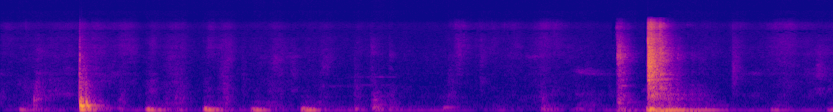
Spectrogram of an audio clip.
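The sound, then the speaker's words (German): A door is handled and shut: a sharp knock, then a string of softer clicks and bumps, and finally a heavy, loud thud as it closes. No one speaks. “Ich mache kurz die Tür zu, dann hört ihr nicht Elina jaulen.”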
